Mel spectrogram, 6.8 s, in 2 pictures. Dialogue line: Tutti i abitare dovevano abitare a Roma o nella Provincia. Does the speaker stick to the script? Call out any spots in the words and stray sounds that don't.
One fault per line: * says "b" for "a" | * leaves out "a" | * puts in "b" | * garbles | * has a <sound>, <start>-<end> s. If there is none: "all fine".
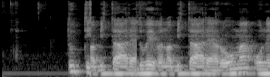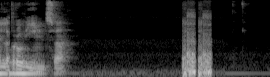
* has a laugh, 5.7-6.0 s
